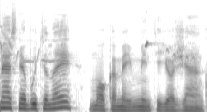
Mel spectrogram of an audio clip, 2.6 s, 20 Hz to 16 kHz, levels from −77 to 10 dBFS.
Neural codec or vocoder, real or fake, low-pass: none; real; 14.4 kHz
